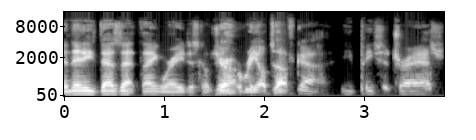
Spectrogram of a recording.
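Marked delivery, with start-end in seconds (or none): 1.5-3.8 put-on drill-sergeant yell, slower. Recounting a scene, the speaker imitates Austin yelling at Stallone: Austin's drill-sergeant yell. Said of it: "yelling at Stallone like a drill sergeant".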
